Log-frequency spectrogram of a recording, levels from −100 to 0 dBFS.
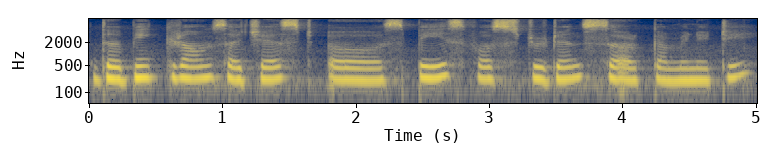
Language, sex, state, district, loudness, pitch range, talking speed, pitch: English, female, Gujarat, Valsad, -16 LUFS, 215-240 Hz, 120 wpm, 225 Hz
